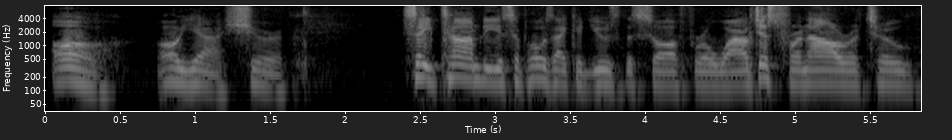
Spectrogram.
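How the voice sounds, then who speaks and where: An actor playing a friendly, simple carpenter neighbor in a 1950s radio drama, talking in a plain, good-natured way. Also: male voice, medium pitch, moderate pace, fairly bright tone.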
